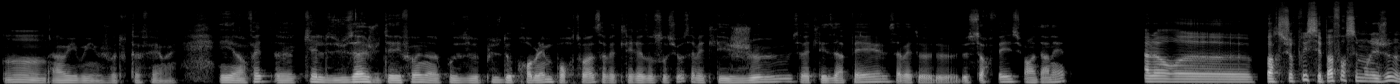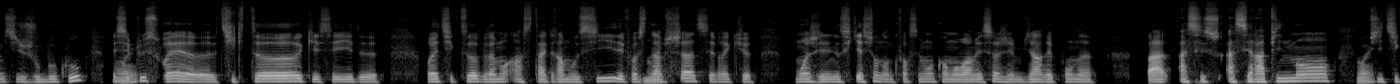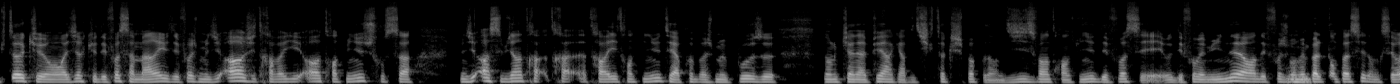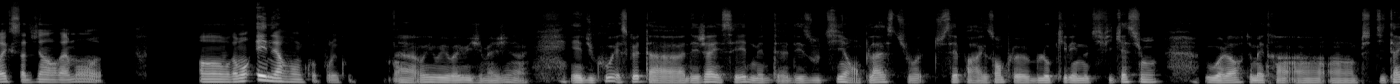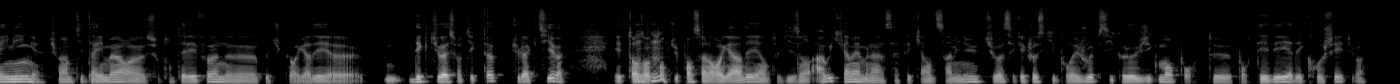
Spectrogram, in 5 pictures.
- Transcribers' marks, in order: drawn out: "heu"; other background noise; stressed: "énervant"; in English: "timer"
- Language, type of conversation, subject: French, advice, Comment les distractions constantes de votre téléphone vous empêchent-elles de vous concentrer ?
